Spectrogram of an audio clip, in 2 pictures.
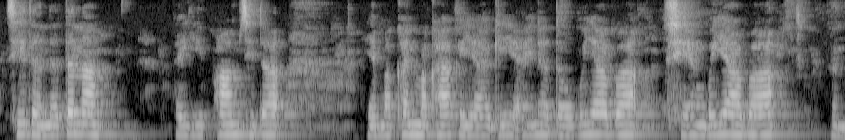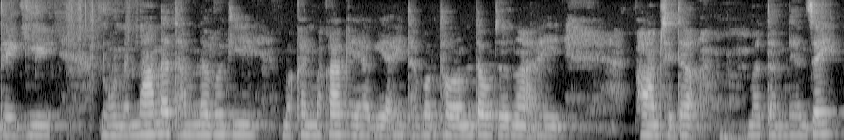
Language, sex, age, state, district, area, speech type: Manipuri, female, 30-45, Manipur, Bishnupur, rural, spontaneous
